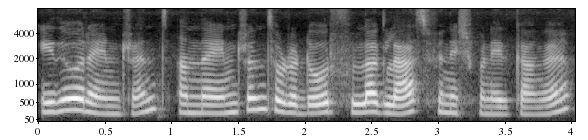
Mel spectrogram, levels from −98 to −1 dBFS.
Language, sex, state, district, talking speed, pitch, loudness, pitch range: Tamil, female, Tamil Nadu, Nilgiris, 150 wpm, 230 Hz, -15 LUFS, 210-255 Hz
